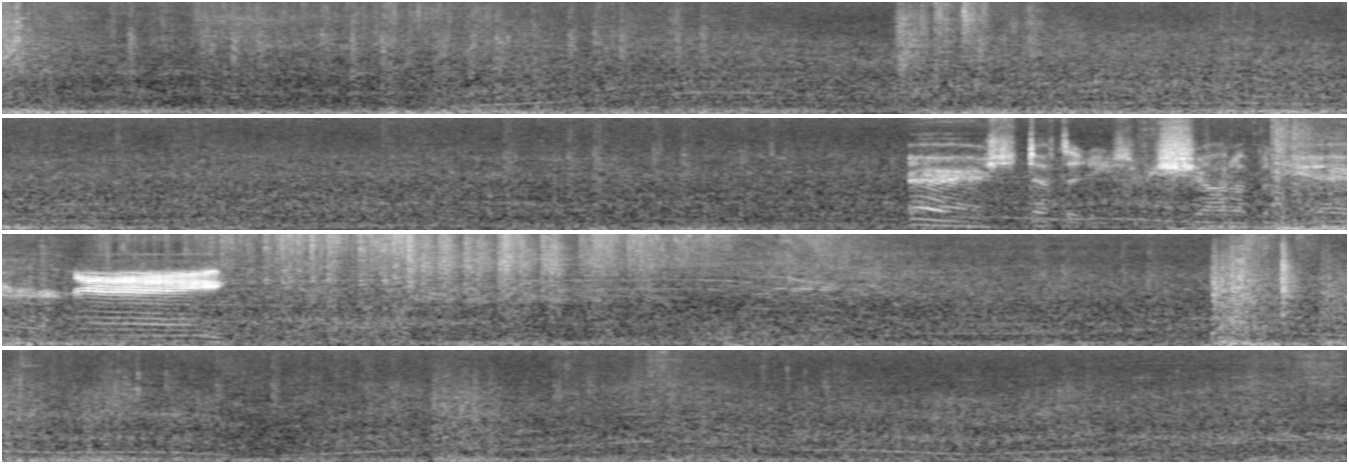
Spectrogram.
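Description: A helicopter engine rumbles steadily.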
